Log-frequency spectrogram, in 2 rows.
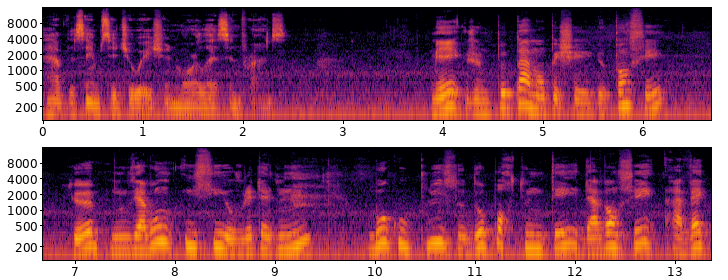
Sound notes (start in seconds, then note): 3.7 speaking French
